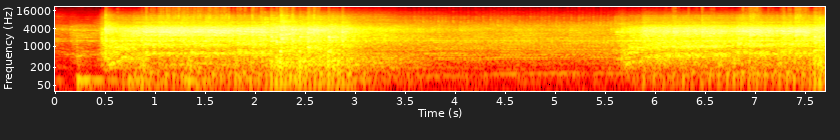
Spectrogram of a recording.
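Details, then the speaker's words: 1939 GMC COE 4x4 after repairs: mostly updraft carburettor fuel delivery, plus wet spark plugs cleared and a minor valve adjustment, with timing and plug wires found good; it catches after a few cranks and runs steady and even. "it was mostly fuel delivery issue there with that updraft carb so got that all sorte"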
